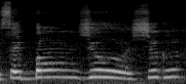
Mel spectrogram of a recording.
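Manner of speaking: high, slow sing-song say bonjour; coaxing French greeting. Shown as a demonstration. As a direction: draw it out sweetly for viewers. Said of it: "If you're speaking French".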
